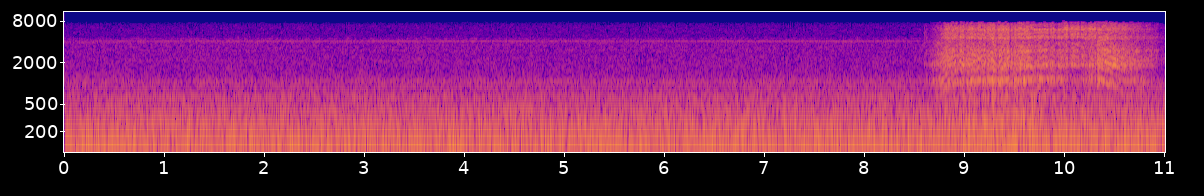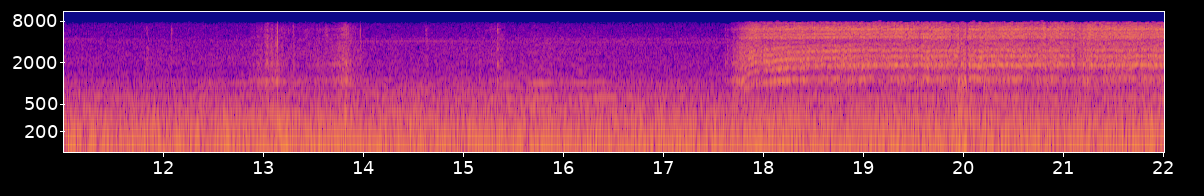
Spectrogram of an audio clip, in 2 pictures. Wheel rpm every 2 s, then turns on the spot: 0, 0, 0, 10, 90, 0, 10, 0, 60, 160, 160.
12-14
